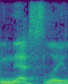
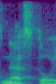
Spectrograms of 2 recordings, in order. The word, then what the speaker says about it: Nestle: It looks like Nestle, like the candy company Nestle, but it's pronounced Nestle.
